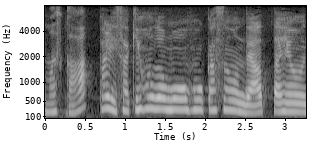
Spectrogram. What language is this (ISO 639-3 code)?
jpn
